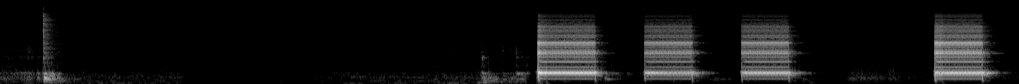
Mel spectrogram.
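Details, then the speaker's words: Brand-new Wheelock low-frequency sounder under test: pulsed rough, wobbly buzzing tones about half a second long with gaps, sounding like it's dying but consistent; working normally. "anyway so yeah it sounds very weird it literally sounds like it's going to die but it's really not so yeah not the best load frequency Sounder but I guess the job done"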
